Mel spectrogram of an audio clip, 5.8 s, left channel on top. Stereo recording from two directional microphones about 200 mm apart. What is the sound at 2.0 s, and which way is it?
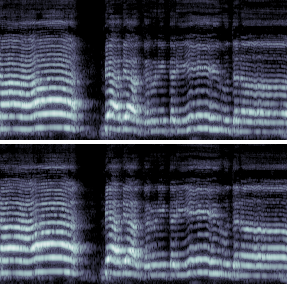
Speech, 15° left (ahead or behind).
